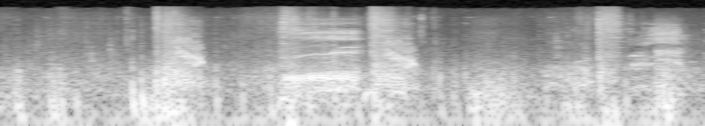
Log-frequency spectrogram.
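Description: A sword strikes a beast with sharp thuds.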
